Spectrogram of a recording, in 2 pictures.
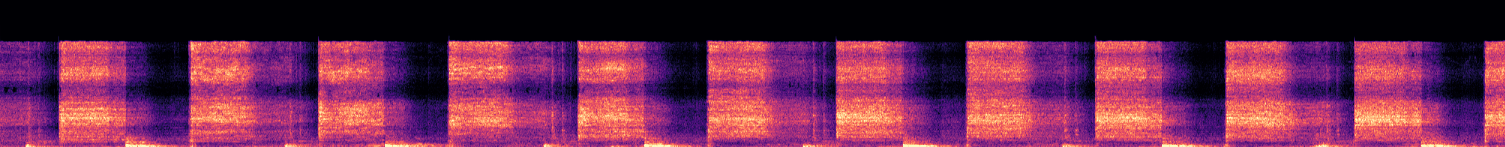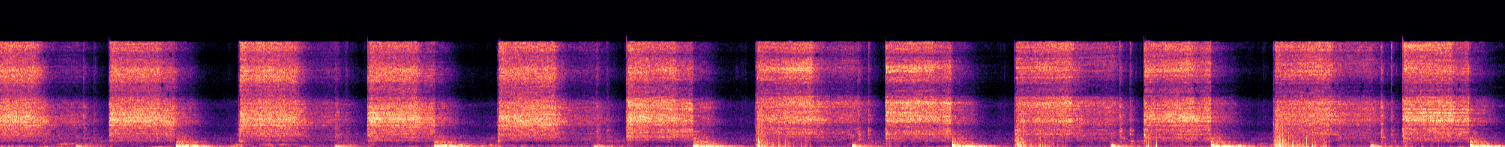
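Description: Fully automatic hot foil stamping machine printing on ribbon and cycling by itself: a quick run of repeated hisses, with a low thump of the press stroke about every two and a half seconds.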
